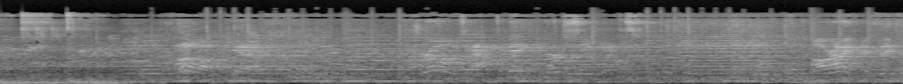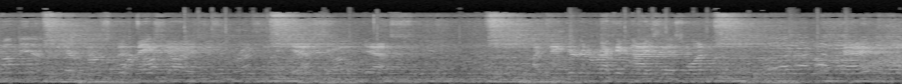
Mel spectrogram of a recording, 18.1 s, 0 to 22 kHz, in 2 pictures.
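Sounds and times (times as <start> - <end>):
live concert music: 0.0 - 18.0.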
